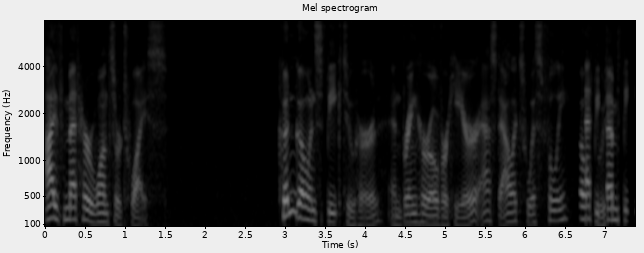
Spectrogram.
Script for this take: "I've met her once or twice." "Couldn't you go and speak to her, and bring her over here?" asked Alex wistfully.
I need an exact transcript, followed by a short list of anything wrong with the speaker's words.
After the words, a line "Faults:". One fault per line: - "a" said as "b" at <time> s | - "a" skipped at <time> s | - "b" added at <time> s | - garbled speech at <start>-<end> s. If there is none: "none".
"I've met her once or twice." "Couldn't go and speak to her, and bring her over here?" asked Alex wistfully. [garbled]
Faults:
- "you" skipped at 3.2 s
- garbled speech at 6.7-7.3 s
